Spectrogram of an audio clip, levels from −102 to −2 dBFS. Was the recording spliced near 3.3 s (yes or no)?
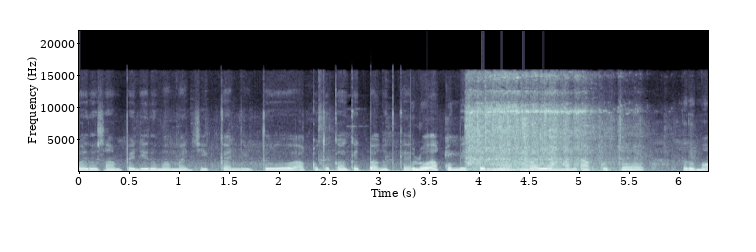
yes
